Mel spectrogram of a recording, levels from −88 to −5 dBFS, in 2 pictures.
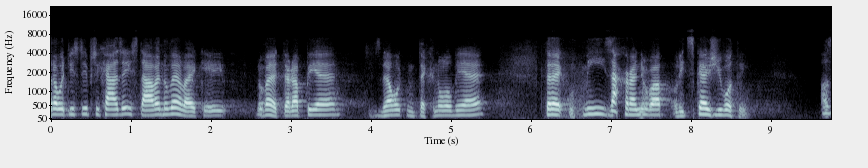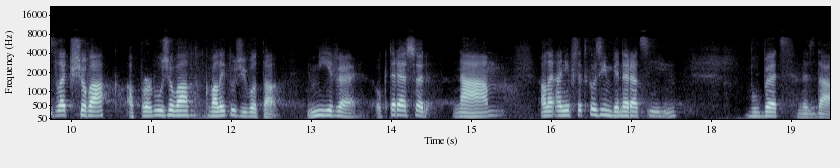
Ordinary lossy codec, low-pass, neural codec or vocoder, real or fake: Opus, 32 kbps; 7.2 kHz; codec, 16 kHz, 0.5 kbps, X-Codec, HuBERT features, trained on LibriSpeech; fake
